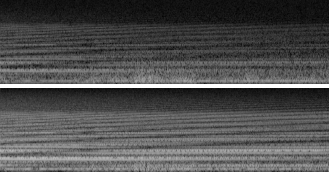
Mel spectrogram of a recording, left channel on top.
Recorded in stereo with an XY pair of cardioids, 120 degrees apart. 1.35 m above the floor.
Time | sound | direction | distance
0.0 | a drone | 60° right | ?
